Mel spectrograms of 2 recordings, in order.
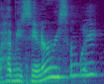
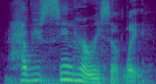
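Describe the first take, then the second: First: The pitch rises at the end. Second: The pitch rises and then falls. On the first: It asks for a simple yes or no. "I'm probably waiting for a simple answer like yes or no" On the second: It is more serious and invites a deeper conversation. "I move it into a rising falling intonation"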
